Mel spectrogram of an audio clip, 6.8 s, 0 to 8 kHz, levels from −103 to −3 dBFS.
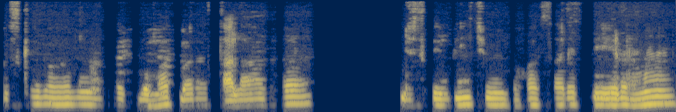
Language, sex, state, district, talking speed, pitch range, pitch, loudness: Hindi, male, Bihar, Muzaffarpur, 135 wpm, 125-135 Hz, 130 Hz, -25 LUFS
